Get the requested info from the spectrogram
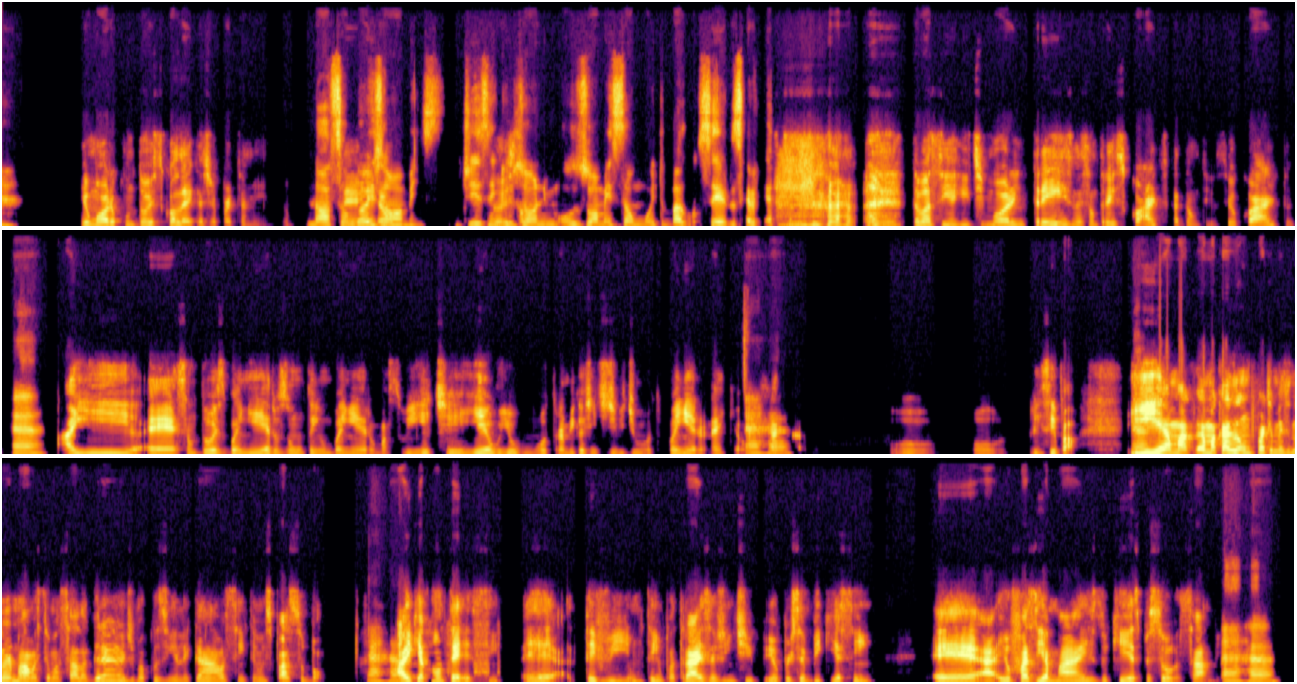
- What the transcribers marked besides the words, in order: tapping; laughing while speaking: "é verdade?"; laugh; other background noise
- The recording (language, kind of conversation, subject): Portuguese, podcast, Como falar sobre tarefas domésticas sem brigar?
